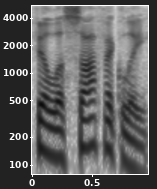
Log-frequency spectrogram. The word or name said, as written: philosophically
